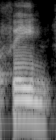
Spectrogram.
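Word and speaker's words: feign: ই আই জি এন এখানে জি টা অনুচ্চারিত থাকবে তো এখানে আমার রুল কি দাঁড়ালো এখানে আমার বলছে যে ওয়ার্ডের শেষে জি এন থাকলে তার উচ্চারণ আইন হয়ে যায় এক্ষেত্রে জি অনুচ্চারিত থেকে যাবে যেমন রেইন ফেইন ইত্যাদি দেন রুল সিক্স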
